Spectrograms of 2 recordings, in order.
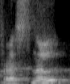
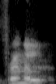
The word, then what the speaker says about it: Fresnel: And remember, it is not Fresnel, S is silent, it is Fresnel, S is silent, Amma.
